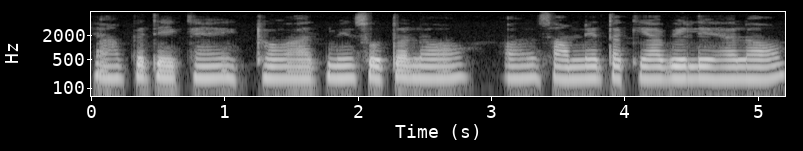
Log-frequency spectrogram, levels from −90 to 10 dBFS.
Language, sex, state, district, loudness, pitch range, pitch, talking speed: Bhojpuri, female, Uttar Pradesh, Deoria, -16 LUFS, 170-180 Hz, 175 Hz, 160 wpm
